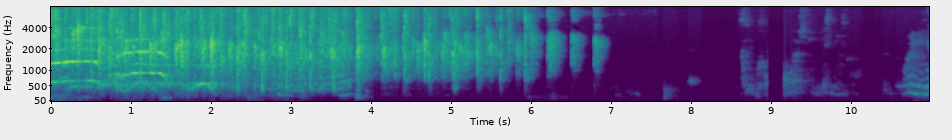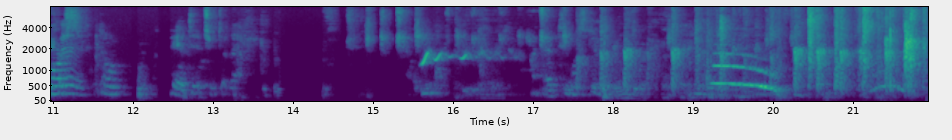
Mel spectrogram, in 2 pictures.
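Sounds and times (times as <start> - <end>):
audience applause for an open mic reader: 0.0 - 6.8, 18.0 - 21.9.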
